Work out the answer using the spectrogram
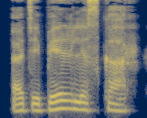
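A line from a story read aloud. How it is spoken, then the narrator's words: Dragon's mysterious whisper. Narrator (Russian): произнес дракон загадочным шепотом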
